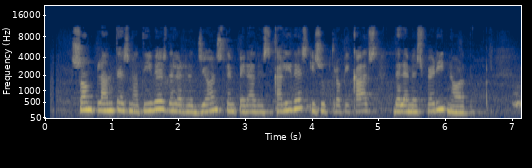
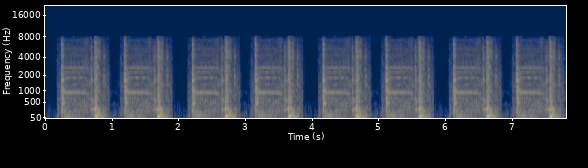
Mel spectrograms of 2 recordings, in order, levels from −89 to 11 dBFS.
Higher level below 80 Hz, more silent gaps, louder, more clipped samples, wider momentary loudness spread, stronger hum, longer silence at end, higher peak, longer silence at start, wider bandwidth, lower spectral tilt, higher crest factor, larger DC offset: second, -70 dBFS vs -34 dBFS; neither; first, -22 LUFS vs -31 LUFS; neither; first, 11 LU vs 7 LU; neither; about the same, 0 s vs 0 s; first, -6 dBFS vs -10 dBFS; first, 0.4 s vs 0 s; first, 11 kHz vs 8.4 kHz; about the same, -5.5 dB/octave vs -4.5 dB/octave; about the same, 16 dB vs 20 dB; second, under 0.1% vs 0.4%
